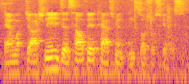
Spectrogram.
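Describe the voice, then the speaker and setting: Distant, low-voiced man reading aloud, roomy. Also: a little fast. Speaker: training participant reading aloud. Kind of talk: reading a first-person character profile aloud. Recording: roomy, distant mic, faint noise.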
